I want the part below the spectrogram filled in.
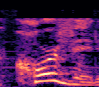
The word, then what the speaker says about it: corvid: And these are, I don't think I've said this word before, corvid. Is that how you say it? – Yes.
